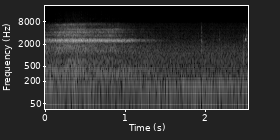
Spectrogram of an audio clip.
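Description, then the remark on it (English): A long, airy exhale pushed out through the mouth past narrowed lips, as if through a straw, during a guided breathing exercise, with a thin whistling hiss that holds for about a second and then fades into quiet breath noise, with no talking. “Like through a straw. Close your eyes. You're absolutely safe. Keep breathing.”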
